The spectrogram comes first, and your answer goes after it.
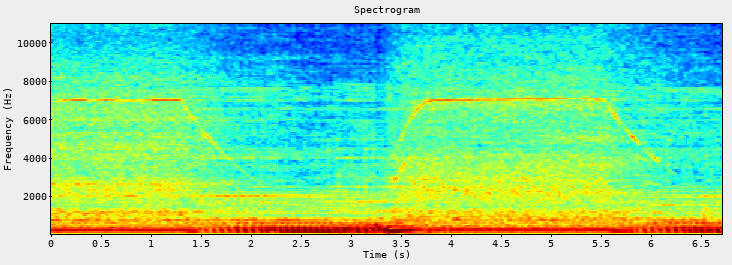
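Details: Salvaged small two-stroke generator, after new NGK spark plug and carburetor clean: steady buzz, dips briefly and picks straight back up, then holds even; normal running.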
